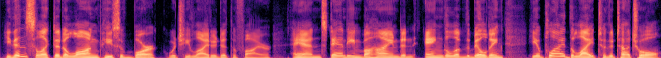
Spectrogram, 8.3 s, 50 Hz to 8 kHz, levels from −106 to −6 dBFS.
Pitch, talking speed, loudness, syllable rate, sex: 145 Hz, 220 wpm, -18 LUFS, 5.2 syllables/s, male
